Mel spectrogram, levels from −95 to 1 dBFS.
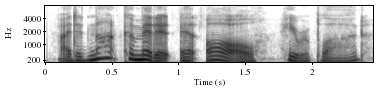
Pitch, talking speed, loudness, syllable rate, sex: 185 Hz, 220 wpm, -17 LUFS, 5.4 syllables/s, female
